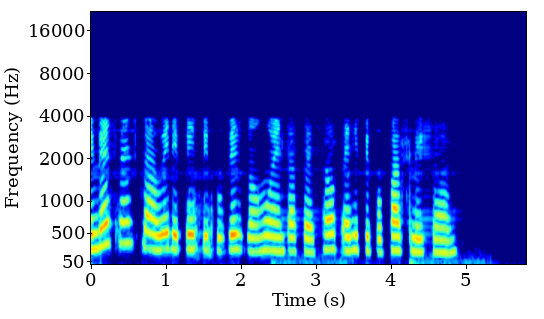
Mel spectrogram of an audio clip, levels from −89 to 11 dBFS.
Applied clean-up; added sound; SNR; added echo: neural mask model DeepFilterNet 3.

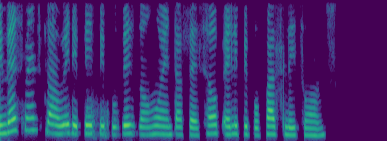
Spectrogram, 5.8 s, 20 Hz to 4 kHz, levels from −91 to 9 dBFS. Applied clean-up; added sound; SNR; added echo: none; none; none; none.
